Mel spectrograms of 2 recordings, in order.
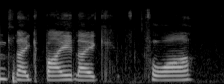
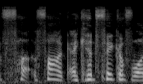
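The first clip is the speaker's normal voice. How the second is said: put-on stuttering, panicked and hurried. Retelling how another player panicked when asked to name an animal, imitating panicked stuttering. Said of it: "He just started panicking, like stuttering".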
